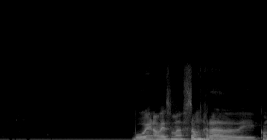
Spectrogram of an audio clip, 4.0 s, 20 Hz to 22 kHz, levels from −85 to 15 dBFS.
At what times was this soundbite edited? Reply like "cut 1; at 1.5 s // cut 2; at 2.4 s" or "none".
cut 1; at 2.3 s // cut 2; at 2.9 s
